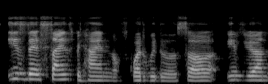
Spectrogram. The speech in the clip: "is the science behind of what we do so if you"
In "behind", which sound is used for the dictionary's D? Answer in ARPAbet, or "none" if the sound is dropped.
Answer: D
